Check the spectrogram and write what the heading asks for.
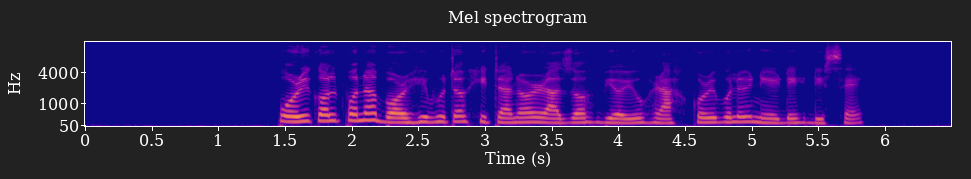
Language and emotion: Assamese, neutral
